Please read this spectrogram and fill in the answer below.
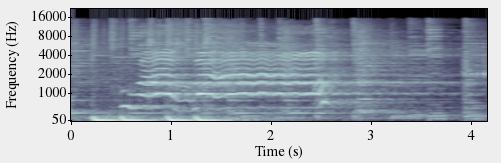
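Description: J-pop backing track with a female voice holding one long sung note with vibrato. A few heavy kick-drum beats sound in the first second.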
